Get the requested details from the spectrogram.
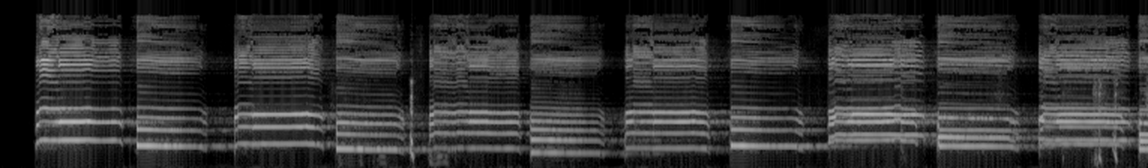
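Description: Chicken squawks pitched into musical notes play Pachelbel's Canon as a melody, roughly a dozen sustained tones in a steady, even rhythm, loud with no talking.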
